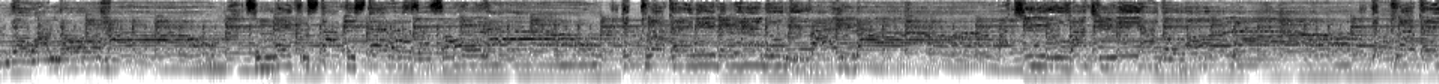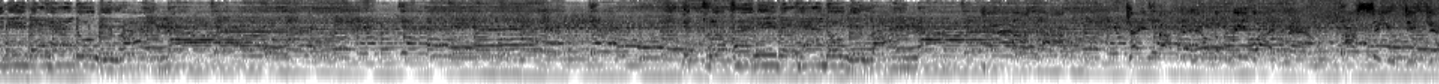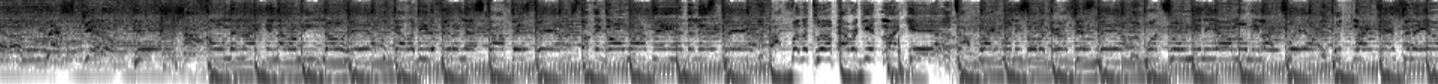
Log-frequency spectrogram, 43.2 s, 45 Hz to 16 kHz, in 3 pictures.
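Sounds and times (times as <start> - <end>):
upbeat pop-rap track with thumping bass line and bright synths: 0.0 - 43.1
speech: 0.1 - 1.4, 2.6 - 5.0.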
